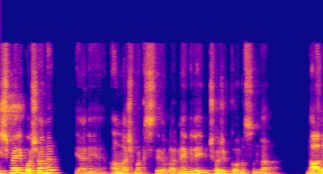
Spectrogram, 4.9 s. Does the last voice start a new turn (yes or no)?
yes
